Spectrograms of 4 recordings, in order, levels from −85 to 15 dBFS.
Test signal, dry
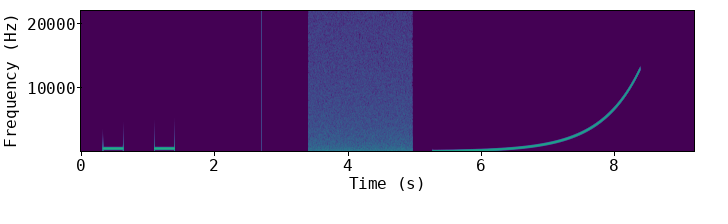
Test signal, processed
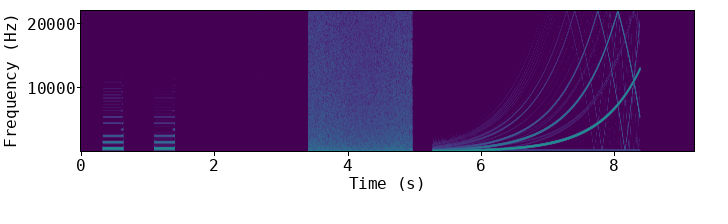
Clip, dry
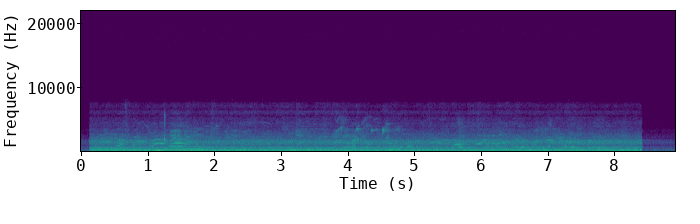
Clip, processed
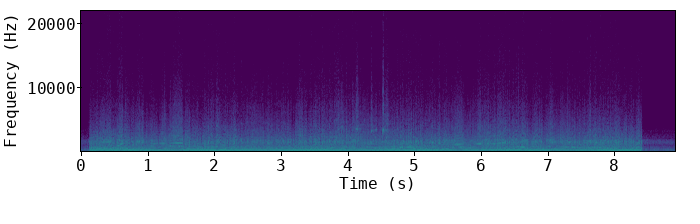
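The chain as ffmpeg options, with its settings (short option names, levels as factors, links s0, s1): -af "areverse,acompressor=threshold=0.0141:ratio=12:attack=71:release=21:knee=1:detection=peak,areverse,asoftclip=type=hard:threshold=0.0141,aeval=exprs='val(0)*sin(2*PI*33*n/s)':c=same,aeval=exprs='0.0141*(cos(1*acos(clip(val(0)/0.0141,-1,1)))-cos(1*PI/2))+0.000447*(cos(8*acos(clip(val(0)/0.0141,-1,1)))-cos(8*PI/2))':c=same,volume=1.26"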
